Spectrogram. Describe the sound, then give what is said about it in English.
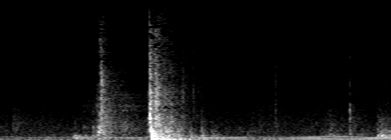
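A door is pushed shut with one solid, heavy thump. A lighter knock comes just before it, and a faint steady hum continues underneath. “Do you mind closing the door?”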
